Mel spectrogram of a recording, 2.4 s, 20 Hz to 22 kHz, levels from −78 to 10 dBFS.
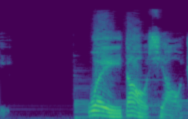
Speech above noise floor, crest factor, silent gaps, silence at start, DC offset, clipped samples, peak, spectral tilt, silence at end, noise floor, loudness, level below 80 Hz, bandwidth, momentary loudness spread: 42 dB; 14 dB; none; 0 s; under 0.1%; under 0.1%; -6 dBFS; -3.5 dB/octave; 0 s; -58 dBFS; -16 LUFS; -48 dBFS; 16 kHz; 3 LU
